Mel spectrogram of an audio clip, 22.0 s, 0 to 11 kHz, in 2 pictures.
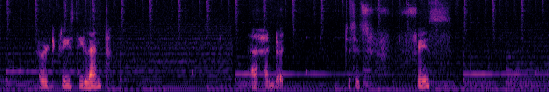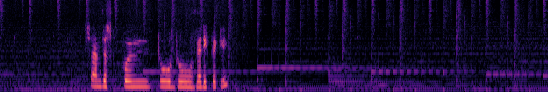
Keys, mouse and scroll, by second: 8.0-8.4 drag, 8.4 scroll up 3, 8.6 shift+middle click, 8.9 scroll down 1, 9.0-10.0 middle drag, 10.0 scroll up 1, 10.0-10.6 middle drag, 10.6 scroll up 1, 10.9-12.6 shift+middle drag, 12.6 scroll down 4, 13.0-16.5 shift+middle drag, 16.5 click, 17.7 click, 19.1 click, 20.3 click, 20.5 scroll up 6, 20.6 shift+middle click, 20.7 shift+middle click, 20.7-21.6 scroll down 5, 21.6 click, 21.6 shift+middle click, 21.7 scroll up 6, 21.7 middle click.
